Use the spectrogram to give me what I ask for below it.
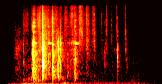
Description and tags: Bottles Scuttle
Some shuffling of bottles.
Animation, SFX, Clink, Prop, Bottles, Hit, Glass, Foley, Rustle, Cinematic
